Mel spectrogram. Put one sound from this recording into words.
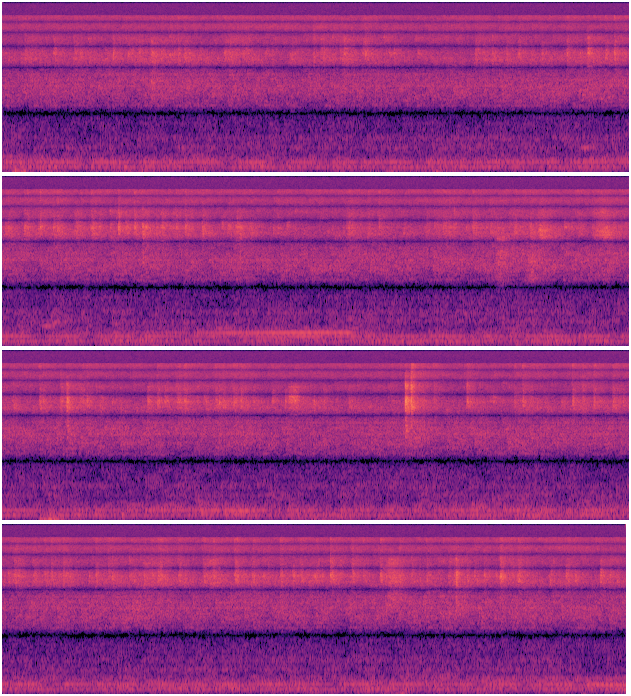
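Music plays quietly.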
